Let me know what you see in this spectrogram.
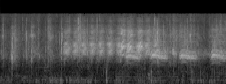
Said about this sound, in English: No, only some birds. There is crow.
